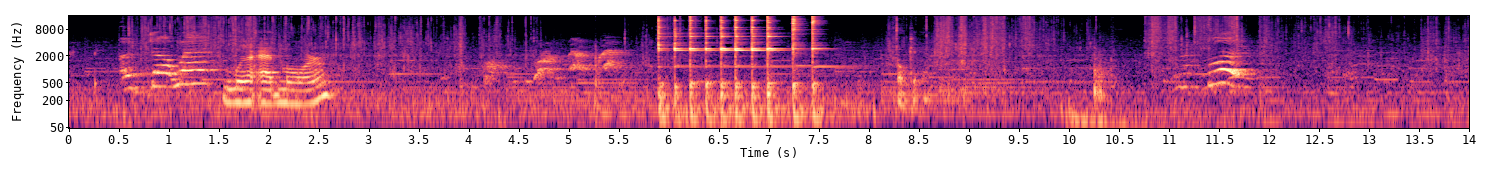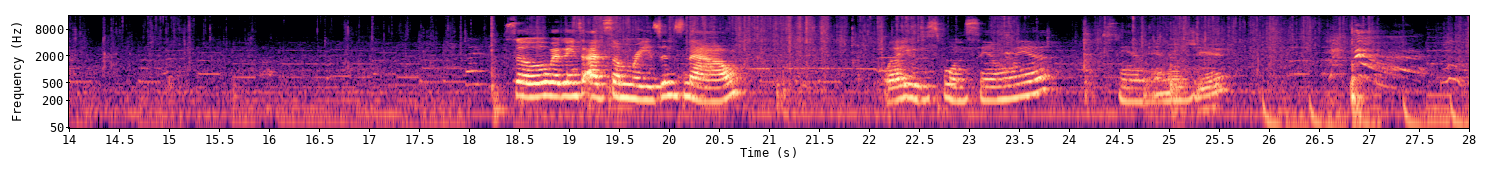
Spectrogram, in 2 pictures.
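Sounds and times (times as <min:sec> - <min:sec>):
ringing clinks on glass jar: 0:05.9 - 0:07.8.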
